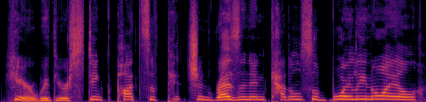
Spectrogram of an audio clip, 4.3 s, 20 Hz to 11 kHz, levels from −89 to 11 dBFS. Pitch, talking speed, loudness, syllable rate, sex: 285 Hz, 195 wpm, -19 LUFS, 4.4 syllables/s, female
